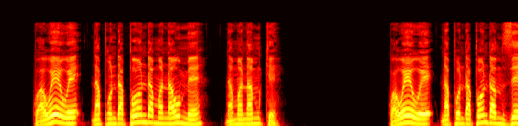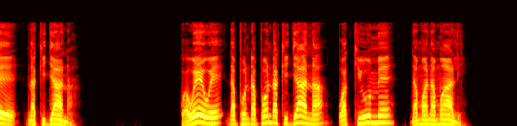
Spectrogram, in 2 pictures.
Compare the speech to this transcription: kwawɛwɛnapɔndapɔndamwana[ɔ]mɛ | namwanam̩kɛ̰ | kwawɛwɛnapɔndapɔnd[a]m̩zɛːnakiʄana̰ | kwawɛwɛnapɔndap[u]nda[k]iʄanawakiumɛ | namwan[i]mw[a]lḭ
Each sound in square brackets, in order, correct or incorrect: incorrect: u, correct, incorrect: ɔ, correct, incorrect: a, correct

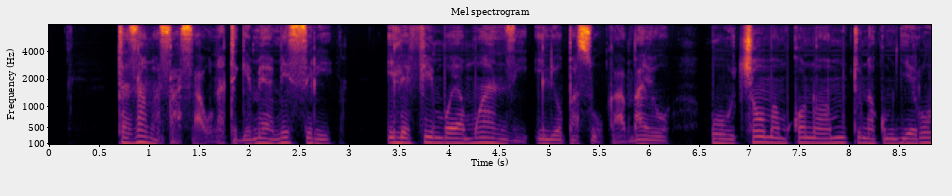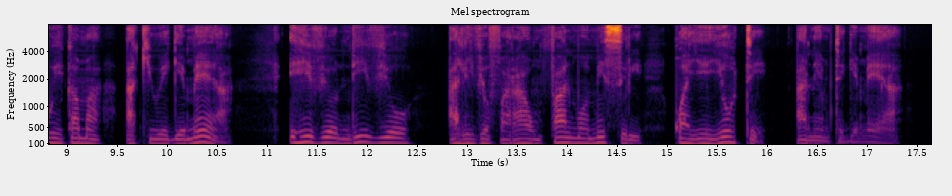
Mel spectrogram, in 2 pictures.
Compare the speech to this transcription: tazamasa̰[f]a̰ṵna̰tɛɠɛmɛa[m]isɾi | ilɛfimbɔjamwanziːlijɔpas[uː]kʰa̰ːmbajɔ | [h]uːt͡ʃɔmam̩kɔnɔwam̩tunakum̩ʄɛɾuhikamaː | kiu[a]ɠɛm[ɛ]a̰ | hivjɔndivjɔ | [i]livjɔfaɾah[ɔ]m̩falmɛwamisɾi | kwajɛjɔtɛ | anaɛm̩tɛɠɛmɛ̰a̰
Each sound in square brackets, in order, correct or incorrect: incorrect: s, correct, incorrect: u, correct, incorrect: ɛ, correct, incorrect: a, incorrect: u

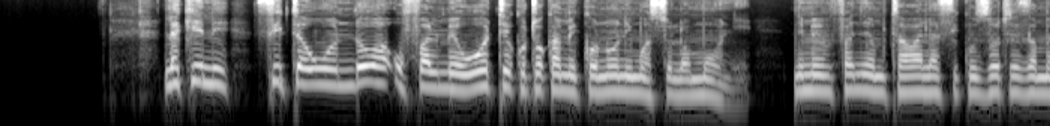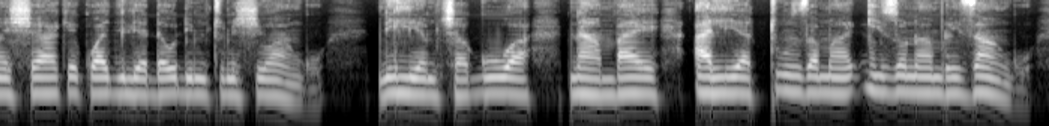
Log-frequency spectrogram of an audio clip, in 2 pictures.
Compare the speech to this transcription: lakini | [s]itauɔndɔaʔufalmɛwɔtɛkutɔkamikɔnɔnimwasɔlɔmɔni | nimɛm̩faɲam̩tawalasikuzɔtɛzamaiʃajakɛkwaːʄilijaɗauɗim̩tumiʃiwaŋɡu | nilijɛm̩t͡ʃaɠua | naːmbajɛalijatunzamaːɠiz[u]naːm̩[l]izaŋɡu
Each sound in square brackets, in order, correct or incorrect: correct, incorrect: ɔ, incorrect: ɾ

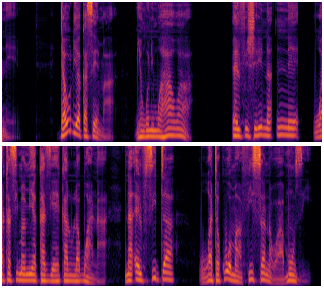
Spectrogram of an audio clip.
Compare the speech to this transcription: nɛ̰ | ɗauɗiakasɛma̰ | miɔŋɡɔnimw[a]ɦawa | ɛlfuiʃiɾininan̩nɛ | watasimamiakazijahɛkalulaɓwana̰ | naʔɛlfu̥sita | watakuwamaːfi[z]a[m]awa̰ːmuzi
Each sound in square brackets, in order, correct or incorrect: correct, incorrect: s, incorrect: n

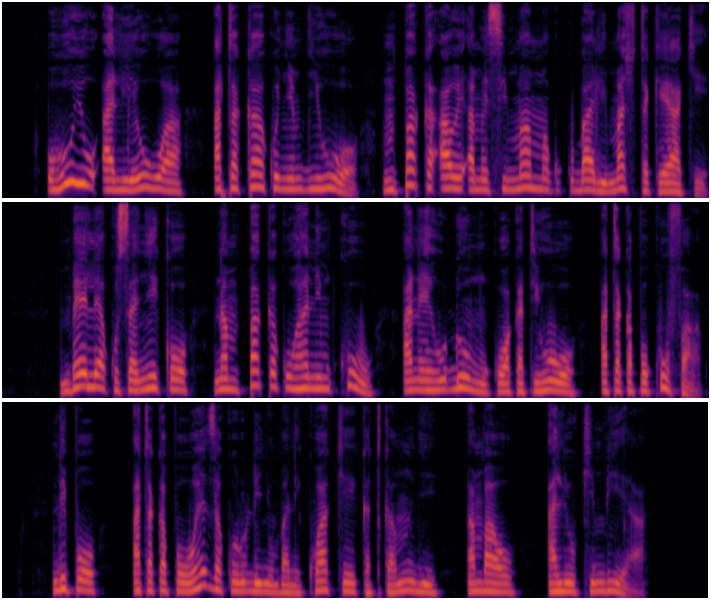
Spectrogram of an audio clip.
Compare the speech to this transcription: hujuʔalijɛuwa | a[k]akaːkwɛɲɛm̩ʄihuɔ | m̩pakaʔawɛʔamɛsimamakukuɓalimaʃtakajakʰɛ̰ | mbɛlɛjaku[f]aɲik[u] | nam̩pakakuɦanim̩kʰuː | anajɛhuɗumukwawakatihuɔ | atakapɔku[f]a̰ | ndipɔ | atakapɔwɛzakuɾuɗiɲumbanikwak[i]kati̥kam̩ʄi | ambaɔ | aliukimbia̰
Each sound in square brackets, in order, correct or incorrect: incorrect: t, incorrect: s, incorrect: ɔ, correct, incorrect: ɛ

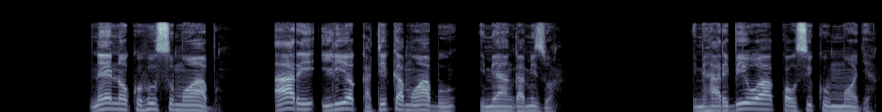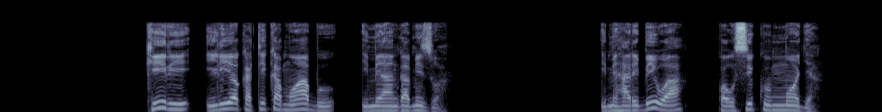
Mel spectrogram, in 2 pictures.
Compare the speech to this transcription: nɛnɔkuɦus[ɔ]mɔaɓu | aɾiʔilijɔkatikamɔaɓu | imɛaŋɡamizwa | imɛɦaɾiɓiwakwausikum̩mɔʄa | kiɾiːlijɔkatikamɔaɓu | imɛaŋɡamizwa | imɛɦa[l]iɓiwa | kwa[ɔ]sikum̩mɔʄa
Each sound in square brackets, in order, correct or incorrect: incorrect: u, incorrect: ɾ, incorrect: u

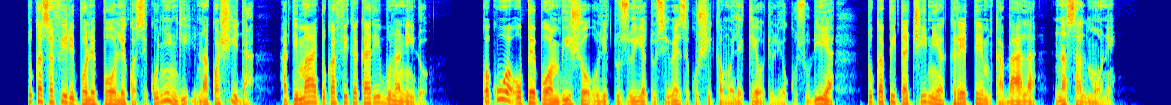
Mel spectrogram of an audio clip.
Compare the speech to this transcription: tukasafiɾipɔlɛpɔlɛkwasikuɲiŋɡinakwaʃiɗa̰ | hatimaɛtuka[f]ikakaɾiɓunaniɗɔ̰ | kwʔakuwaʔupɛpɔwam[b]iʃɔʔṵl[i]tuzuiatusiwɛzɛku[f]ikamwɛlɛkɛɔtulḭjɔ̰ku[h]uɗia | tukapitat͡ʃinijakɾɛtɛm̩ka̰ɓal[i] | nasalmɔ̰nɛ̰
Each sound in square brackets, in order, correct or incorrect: correct, correct, correct, incorrect: ʃ, incorrect: s, incorrect: a

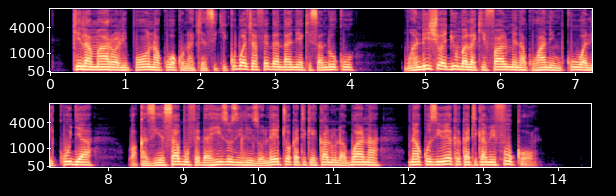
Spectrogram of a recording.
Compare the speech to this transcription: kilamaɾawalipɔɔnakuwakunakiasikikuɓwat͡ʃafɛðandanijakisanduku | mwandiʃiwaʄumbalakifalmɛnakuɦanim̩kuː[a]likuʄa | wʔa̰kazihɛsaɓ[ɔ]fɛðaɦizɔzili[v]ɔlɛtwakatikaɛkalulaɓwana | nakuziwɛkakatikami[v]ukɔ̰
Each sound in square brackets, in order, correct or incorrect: correct, incorrect: u, incorrect: z, incorrect: f

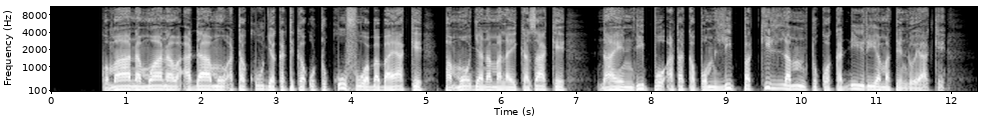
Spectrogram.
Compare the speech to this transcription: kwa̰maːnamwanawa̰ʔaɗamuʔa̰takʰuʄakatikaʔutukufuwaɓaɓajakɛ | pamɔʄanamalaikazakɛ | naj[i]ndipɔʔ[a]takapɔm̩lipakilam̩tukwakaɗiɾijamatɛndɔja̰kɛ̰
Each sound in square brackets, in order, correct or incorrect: incorrect: ɛ, correct

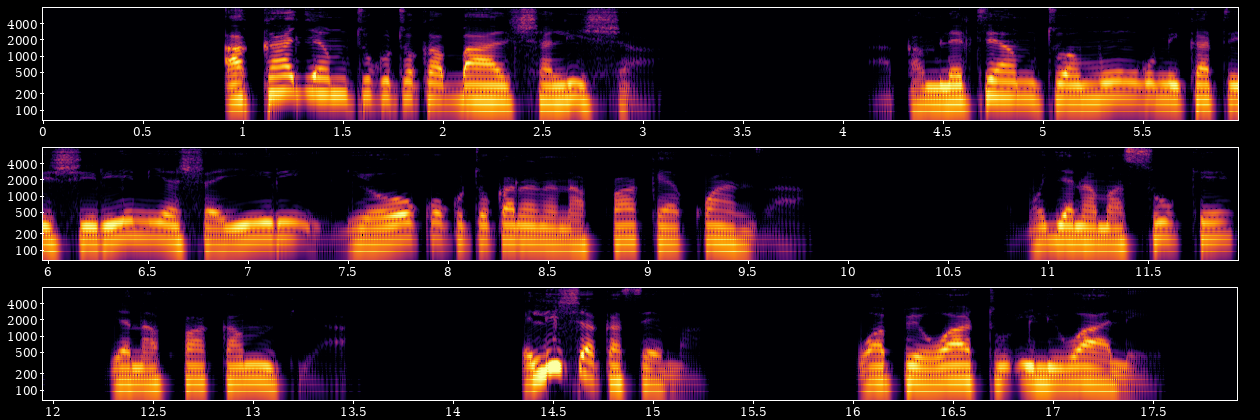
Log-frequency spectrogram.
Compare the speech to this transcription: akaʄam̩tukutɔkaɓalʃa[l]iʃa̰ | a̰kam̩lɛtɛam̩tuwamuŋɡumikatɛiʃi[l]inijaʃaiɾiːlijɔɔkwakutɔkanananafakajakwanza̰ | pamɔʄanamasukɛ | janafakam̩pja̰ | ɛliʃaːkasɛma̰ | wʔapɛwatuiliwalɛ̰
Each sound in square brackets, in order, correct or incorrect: correct, incorrect: ɾ

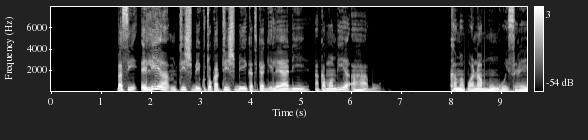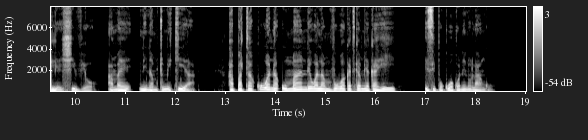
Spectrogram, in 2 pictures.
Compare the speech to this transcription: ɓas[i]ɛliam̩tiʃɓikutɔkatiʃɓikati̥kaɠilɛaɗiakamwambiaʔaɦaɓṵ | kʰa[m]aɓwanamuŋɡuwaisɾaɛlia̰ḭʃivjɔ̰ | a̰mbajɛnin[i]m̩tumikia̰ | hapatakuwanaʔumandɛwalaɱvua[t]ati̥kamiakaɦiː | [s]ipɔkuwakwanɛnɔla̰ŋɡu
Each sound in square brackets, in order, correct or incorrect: correct, correct, incorrect: a, incorrect: k, correct

